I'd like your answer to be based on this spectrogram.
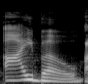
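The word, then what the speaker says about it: aibo: He says, Ebo offers early evidence that... – Oh, it's Ibo. – Ibo. – It's pronounced, yeah. – Ibo. Ibo.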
